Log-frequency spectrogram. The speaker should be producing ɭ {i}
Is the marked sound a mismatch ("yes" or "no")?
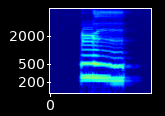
yes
